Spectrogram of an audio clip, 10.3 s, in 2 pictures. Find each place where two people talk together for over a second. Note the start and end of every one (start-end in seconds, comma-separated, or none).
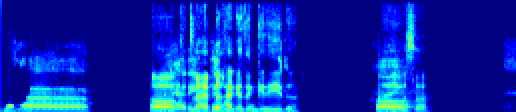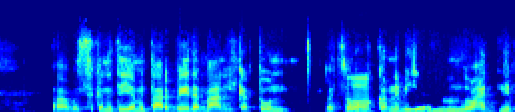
1.6-3.0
